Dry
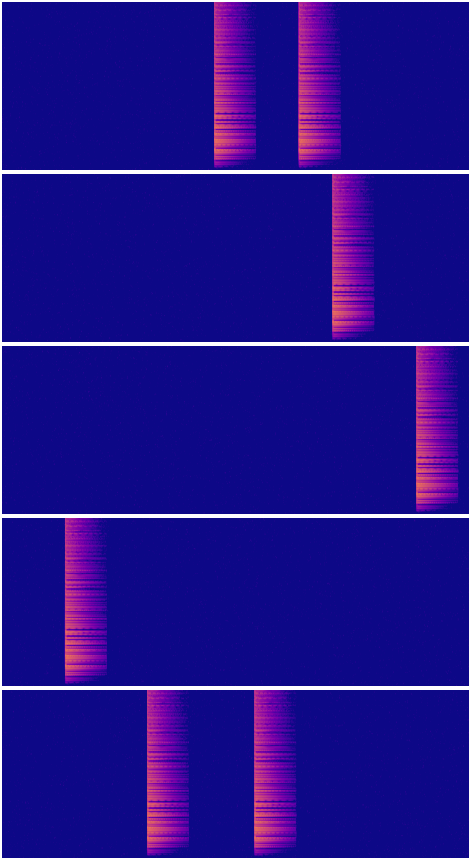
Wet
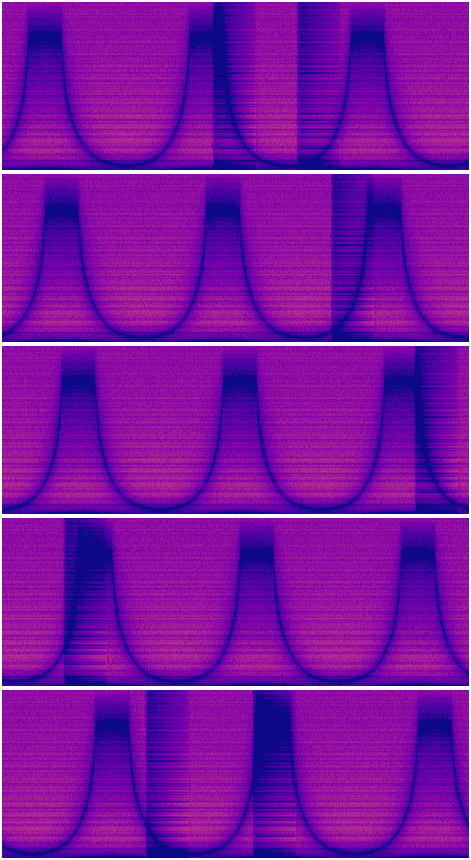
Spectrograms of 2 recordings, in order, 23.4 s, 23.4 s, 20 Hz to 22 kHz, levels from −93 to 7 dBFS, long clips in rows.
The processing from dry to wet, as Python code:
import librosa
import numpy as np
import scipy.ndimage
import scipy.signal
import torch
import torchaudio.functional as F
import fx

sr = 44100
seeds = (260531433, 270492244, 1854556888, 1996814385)

y = fx.bin_compress(x, sr, power=0.4)
y = fx.over_compress(y, sr, threshold_db=-42.0, ratio=-1.0)
y = fx.stagger_phaser(y, sr, hz=0.62)
y = y * 10.0 ** (1.0 / 20.0)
